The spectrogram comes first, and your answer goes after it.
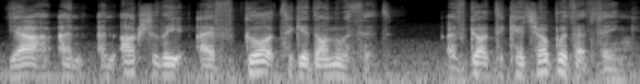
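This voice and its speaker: Actor as insistent male survivor over faint rumble. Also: brisk, fairly bright tone, lightly acted. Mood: urgent, insistent. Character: urgent, wary male survivor tracking giant creatures, commanding but courteous. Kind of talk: naturalistic audio drama acting. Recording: faint low rumbling background noise.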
